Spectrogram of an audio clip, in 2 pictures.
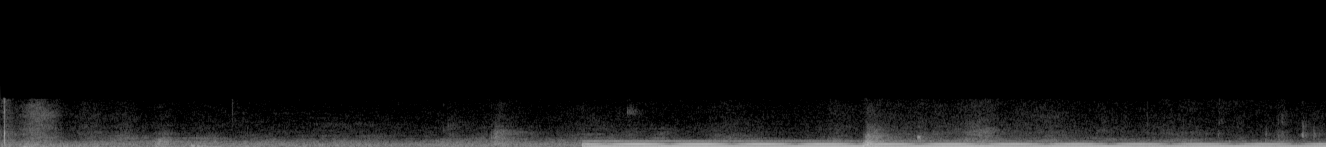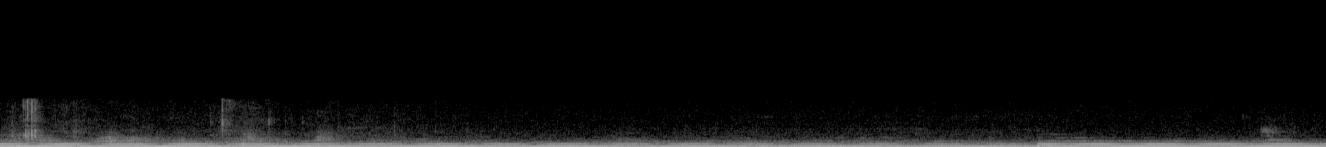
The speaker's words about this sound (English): So we'll start with the bell.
